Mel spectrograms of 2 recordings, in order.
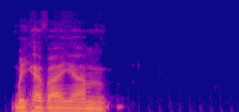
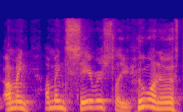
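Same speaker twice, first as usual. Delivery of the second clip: exasperated; 9 semitones higher, 6 dB louder than usual. Real, not acted. Ranting about the clip.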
